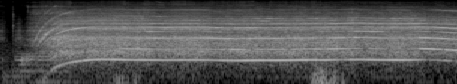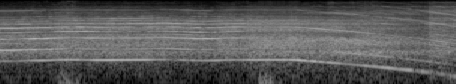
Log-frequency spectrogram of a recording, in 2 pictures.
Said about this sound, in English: when I drill the holes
